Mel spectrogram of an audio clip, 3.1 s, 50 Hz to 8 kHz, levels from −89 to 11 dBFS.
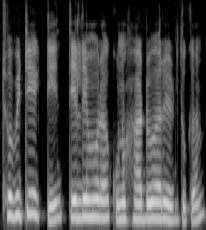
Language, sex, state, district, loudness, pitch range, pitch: Bengali, female, Tripura, Dhalai, -14 LUFS, 200-230 Hz, 210 Hz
